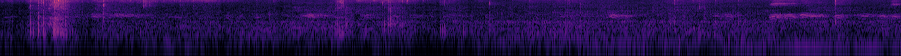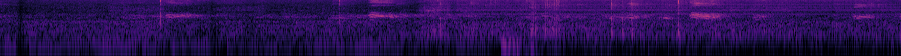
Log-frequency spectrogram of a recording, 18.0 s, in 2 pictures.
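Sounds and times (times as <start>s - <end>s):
low steady hum: 0.0s - 18.0s
harsh bird calls: 5.6s - 9.2s, 10.6s - 11.2s, 12.2s - 18.0s.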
